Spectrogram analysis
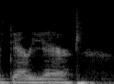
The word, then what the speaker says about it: derrière: i'm not gonna lie the derriere stuff that's how you pronounce it by the way derriere um doing a raw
